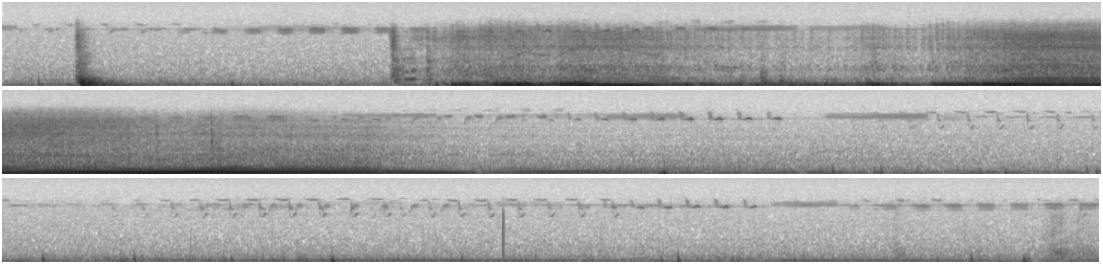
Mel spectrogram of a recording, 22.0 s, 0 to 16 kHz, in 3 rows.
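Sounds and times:
car engine starting and driving away: 2.6 - 13.3.

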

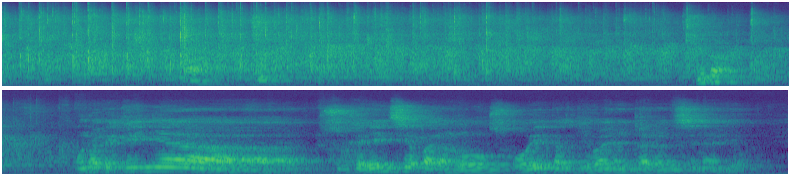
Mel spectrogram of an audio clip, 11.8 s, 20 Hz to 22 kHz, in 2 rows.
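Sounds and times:
audience applause at a live folk poetry duel event: 0.0 - 6.5
speech: 5.2 - 5.6, 6.5 - 11.6.

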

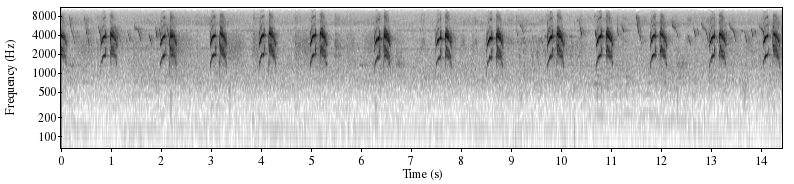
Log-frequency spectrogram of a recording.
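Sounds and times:
pale-breasted spinetail occipitalis singing: 0.0 - 14.4.

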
